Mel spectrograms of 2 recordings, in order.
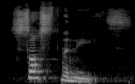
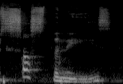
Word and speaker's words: Sosthenes: Then all the Greeks took Sosthenes is how you say this name, Sosthenes, the ruler of the synagogue, and beat him before the judgment seat.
